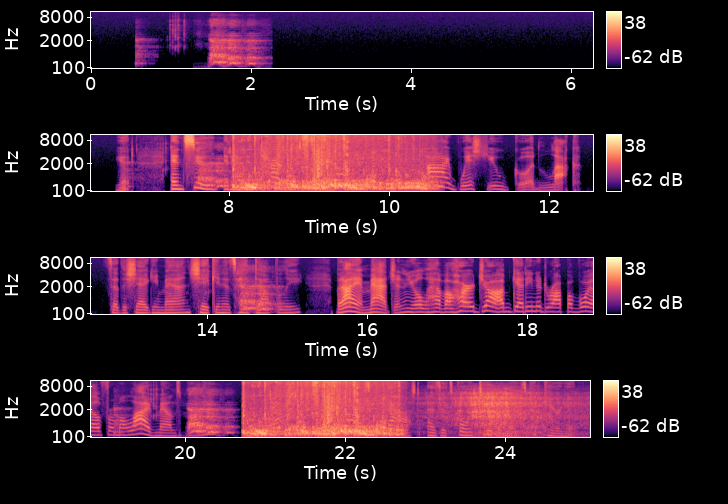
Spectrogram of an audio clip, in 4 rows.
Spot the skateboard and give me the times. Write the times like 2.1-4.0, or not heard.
not heard.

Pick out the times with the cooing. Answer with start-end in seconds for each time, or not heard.
8.1-10.7, 20.7-22.8.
